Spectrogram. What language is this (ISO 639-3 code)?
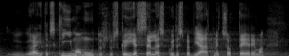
est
